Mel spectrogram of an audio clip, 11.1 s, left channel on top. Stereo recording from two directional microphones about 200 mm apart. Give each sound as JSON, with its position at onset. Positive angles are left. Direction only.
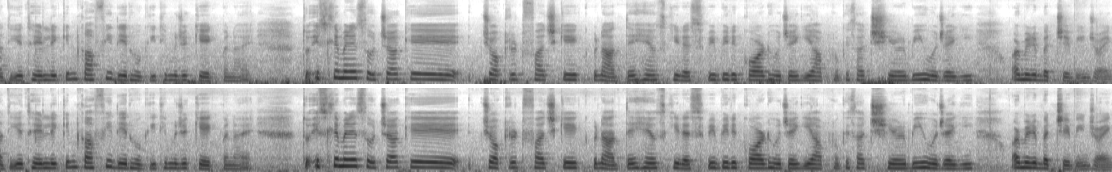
{"t": 0.0, "sound": "speech", "side_deg": -15}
